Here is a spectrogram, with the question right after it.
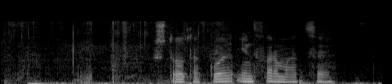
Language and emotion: Russian, neutral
